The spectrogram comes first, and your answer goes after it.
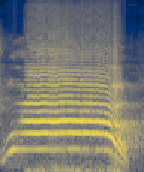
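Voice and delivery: long, very high, loud whooping whoa; wild whoa yell. Retold or imitated. Irish charging the bikies with a loud high whoooa. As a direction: let out a huge drawn-out whoa.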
